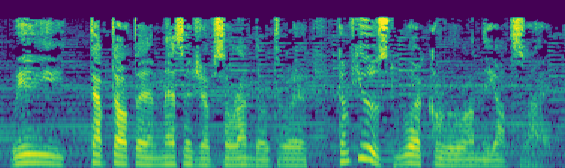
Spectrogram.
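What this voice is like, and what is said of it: Bad put-on French accent. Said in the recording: “What a lousy French accent. ... don't do it in a bad accent like that.”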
